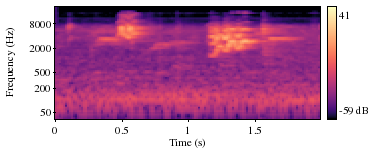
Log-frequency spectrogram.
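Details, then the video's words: A budgerigar, recorded as a lure call to get other budgerigars singing, gives two quick bursts of scratchy, high chattering warble with squeaky chirps about a second apart, against a faint low hum. "Suara pancingan falk /parkit australia cepat gacor"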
